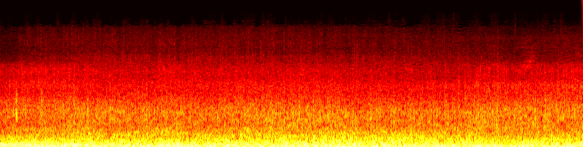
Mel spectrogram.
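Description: Wind rushes and buffets a microphone in flight.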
